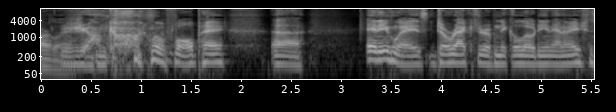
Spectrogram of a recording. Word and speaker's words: Giancarlo Volpe: just I I listen I read the word the name Guillen Carlo Volpe which I probably just butchered that I am sorry it's Giancarlo Volpe anyways director of Nickelodeon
